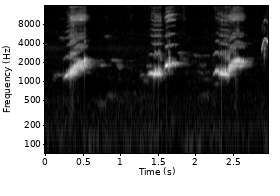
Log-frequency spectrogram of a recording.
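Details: Whistled White-rumped shama phrases from a lure recording for training captive birds: three rich rising slurred whistles, each about half a second long, spaced roughly a second apart.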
